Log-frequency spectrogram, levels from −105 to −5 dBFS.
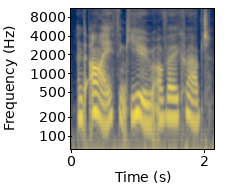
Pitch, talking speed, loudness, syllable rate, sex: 195 Hz, 195 wpm, -18 LUFS, 5.2 syllables/s, female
